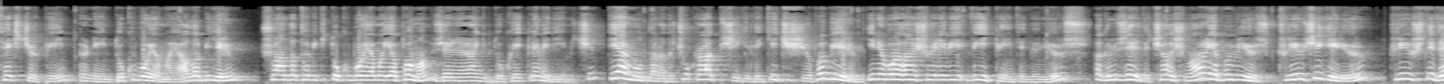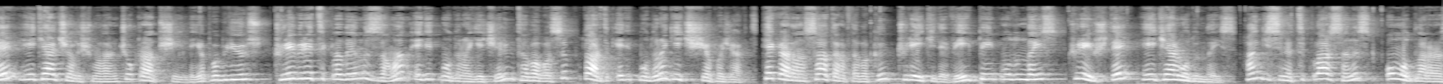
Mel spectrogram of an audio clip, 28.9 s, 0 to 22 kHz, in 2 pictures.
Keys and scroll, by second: 17.9 Tab.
